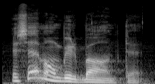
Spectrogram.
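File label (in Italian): "birbante", vocabolario dialettale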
